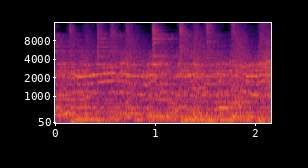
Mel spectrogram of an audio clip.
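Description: Live band playing an instrumental passage: electric guitar and drum kit with bass and keys, and a horn section of saxophone and trumpet playing, with regular drum beats.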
